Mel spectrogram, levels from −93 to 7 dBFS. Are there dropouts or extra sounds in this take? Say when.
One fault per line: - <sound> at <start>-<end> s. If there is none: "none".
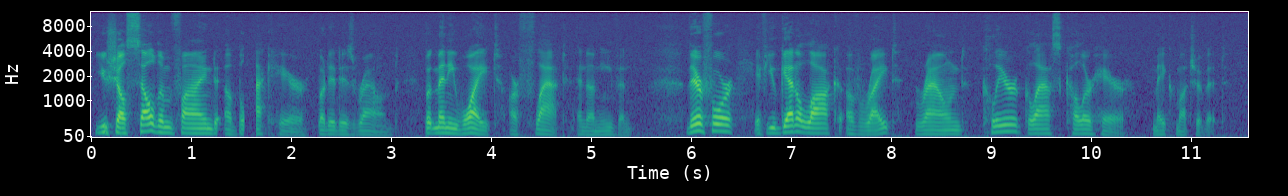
- dropout at 1.5-1.7 s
